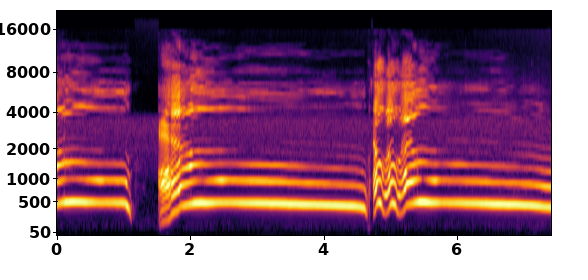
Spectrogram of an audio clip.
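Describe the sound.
A person imitates a werewolf howl: two long, sustained howls at a steady, fairly high pitch. Each one rises at the start and drops off at the end, and the second wavers briefly midway.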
